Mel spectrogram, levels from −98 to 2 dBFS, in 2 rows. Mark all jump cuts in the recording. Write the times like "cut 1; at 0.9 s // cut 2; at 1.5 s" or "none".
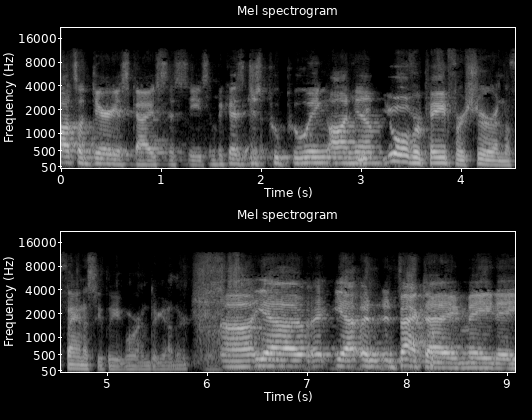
cut 1; at 1.9 s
